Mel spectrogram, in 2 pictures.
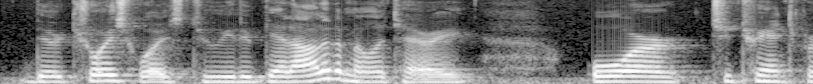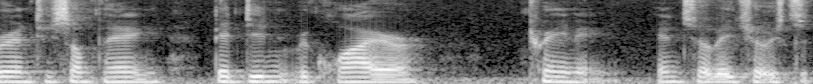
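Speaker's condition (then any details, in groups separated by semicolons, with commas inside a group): Cleft palate and cleft lip; congenital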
